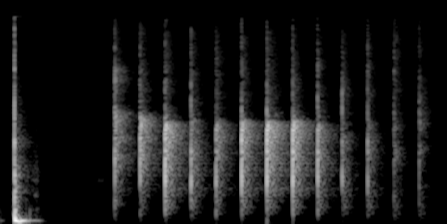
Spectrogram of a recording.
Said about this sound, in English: Just wanted to give a big round of applause and a big congrats out there to all the Michigan State fans.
